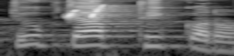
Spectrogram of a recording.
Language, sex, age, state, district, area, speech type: Bengali, female, 45-60, West Bengal, Uttar Dinajpur, rural, read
